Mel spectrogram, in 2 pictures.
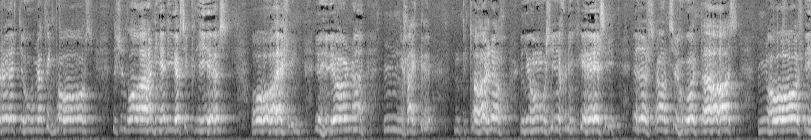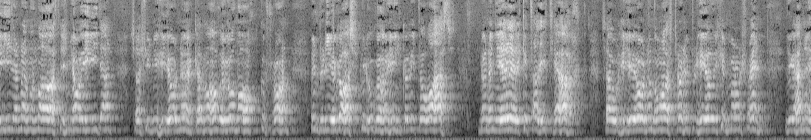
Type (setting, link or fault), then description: setting, large echoing room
